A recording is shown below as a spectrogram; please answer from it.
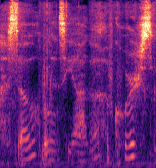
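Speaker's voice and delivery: slow, hushed whisper of the brand name; awed whisper. Real, not acted. Unboxing her Balenciaga boots, a reverent whisper. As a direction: whisper the label like a secret treasure. Revealing the designer label.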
